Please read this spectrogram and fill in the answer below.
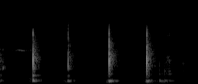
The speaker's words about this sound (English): I will roll the die now. And it has come up with a 1.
